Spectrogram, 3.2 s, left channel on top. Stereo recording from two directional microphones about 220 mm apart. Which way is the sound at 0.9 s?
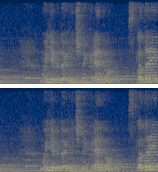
Centre (ahead or behind).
